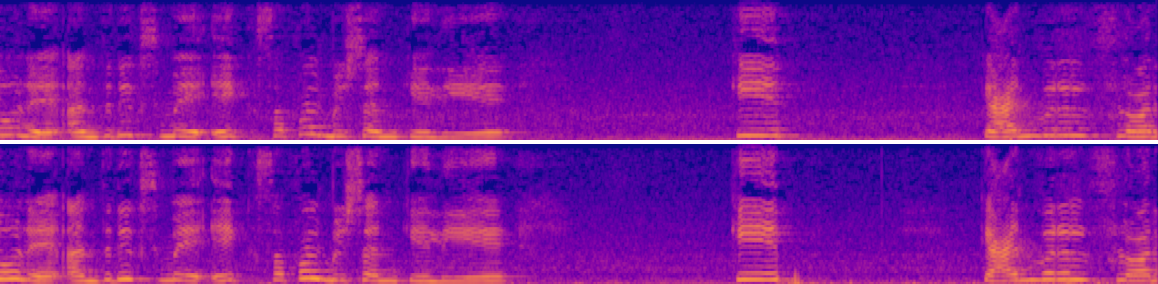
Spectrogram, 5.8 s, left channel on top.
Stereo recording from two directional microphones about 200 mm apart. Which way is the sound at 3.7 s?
50° right (ahead or behind).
